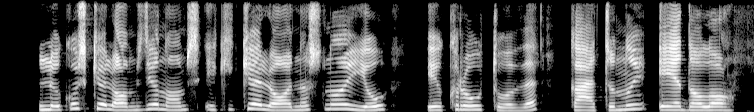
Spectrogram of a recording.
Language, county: Lithuanian, Vilnius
